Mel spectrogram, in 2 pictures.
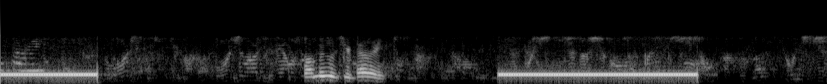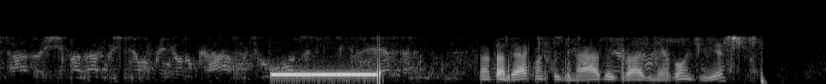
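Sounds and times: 
mobile phone ringing: 0:00.0 - 0:01.0, 0:05.0 - 0:07.0, 0:11.0 - 0:12.1
quiet talk: 0:00.0 - 0:15.8
speech: 0:03.0 - 0:04.0, 0:13.1 - 0:15.7.

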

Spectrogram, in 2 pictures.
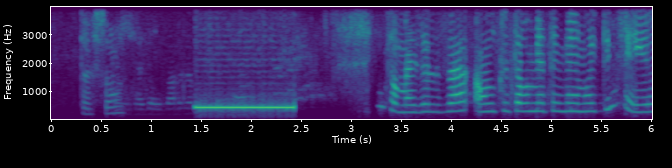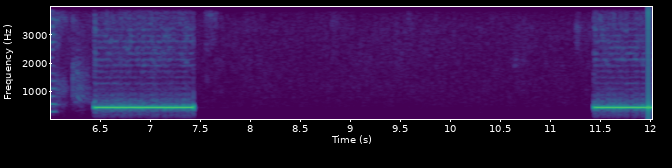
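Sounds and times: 
speech: 0:00.4 - 0:01.9, 0:03.3 - 0:06.6
telephone ringback tone on an unanswered call: 0:01.5 - 0:02.5, 0:06.5 - 0:07.5, 0:11.5 - 0:12.0.

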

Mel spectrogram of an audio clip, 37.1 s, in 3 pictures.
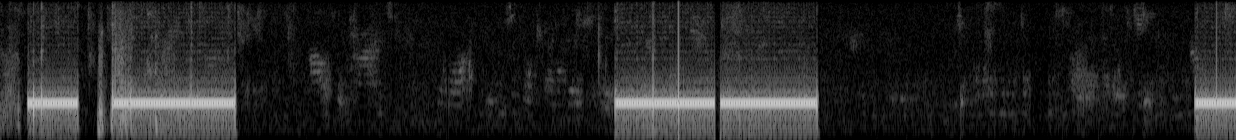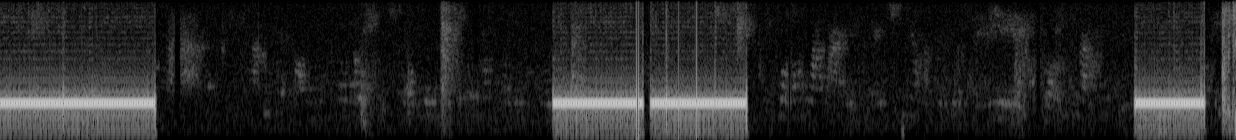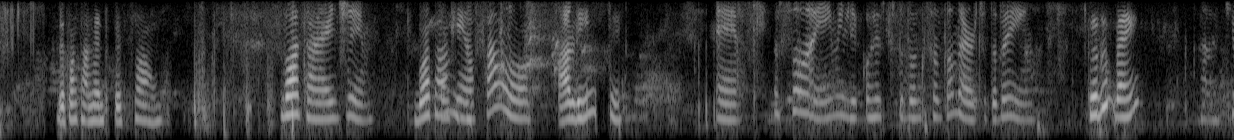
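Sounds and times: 
telephone ringback tone while a call is being transferred: 0:00.3 - 0:02.4, 0:06.2 - 0:08.2, 0:12.0 - 0:13.9, 0:17.9 - 0:19.8, 0:23.7 - 0:24.4
speech: 0:25.4 - 0:26.5, 0:27.6 - 0:31.1, 0:31.9 - 0:36.2, 0:36.8 - 0:37.0.

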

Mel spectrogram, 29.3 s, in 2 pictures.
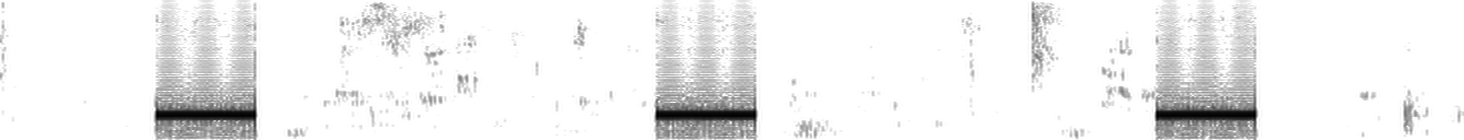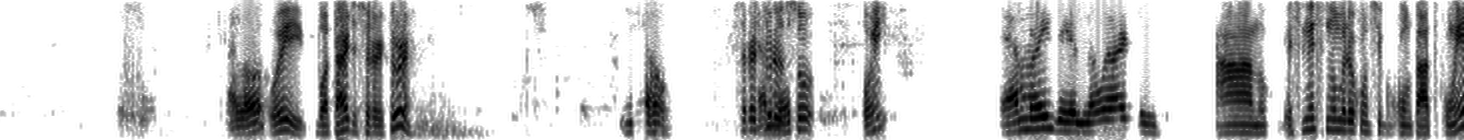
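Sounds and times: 
telephone busy signal: 0:01.6 - 0:02.6, 0:06.6 - 0:07.6, 0:11.6 - 0:12.6
faint scattered noises: 0:02.6 - 0:29.2
speech: 0:17.0 - 0:18.9, 0:20.9 - 0:21.4, 0:22.0 - 0:23.6, 0:24.6 - 0:29.2.

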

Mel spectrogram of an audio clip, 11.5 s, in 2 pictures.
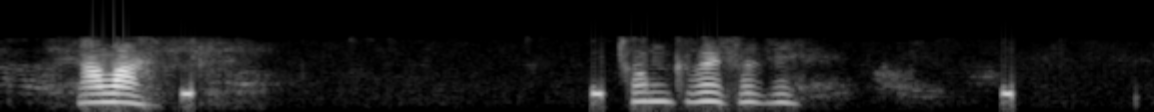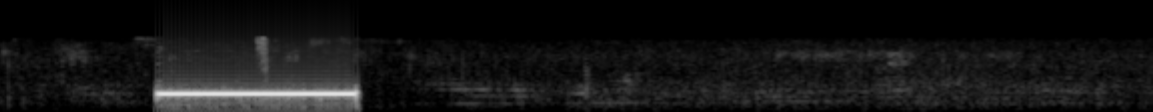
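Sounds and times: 
speech: 0:00.4 - 0:01.0, 0:03.1 - 0:04.1
telephone beep after a dropped call: 0:06.6 - 0:07.6.

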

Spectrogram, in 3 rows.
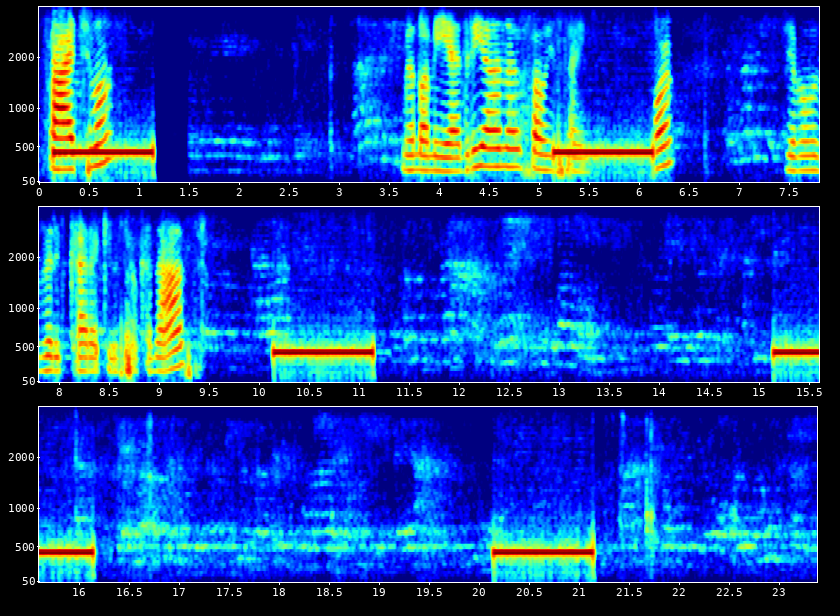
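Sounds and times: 
speech: 0:00.2 - 0:00.9, 0:03.7 - 0:05.6, 0:06.2 - 0:06.5, 0:07.5 - 0:09.5
telephone busy signal beeps: 0:00.2 - 0:01.2, 0:05.2 - 0:06.2, 0:10.2 - 0:11.2, 0:15.2 - 0:16.2, 0:20.2 - 0:21.2.

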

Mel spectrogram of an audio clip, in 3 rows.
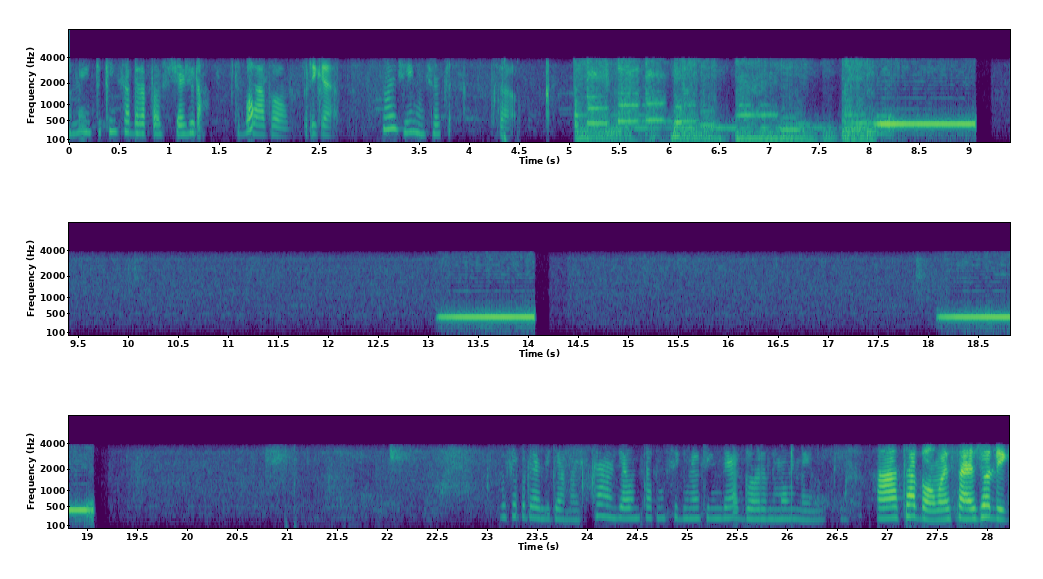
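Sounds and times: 
speech: 0:00.1 - 0:07.5, 0:23.2 - 0:28.2
hold music during a call transfer: 0:05.0 - 0:08.1
telephone line beeps as a call is transferred: 0:08.1 - 0:09.1, 0:13.1 - 0:14.1, 0:18.1 - 0:19.1.

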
